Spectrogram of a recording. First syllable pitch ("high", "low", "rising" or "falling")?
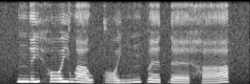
high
